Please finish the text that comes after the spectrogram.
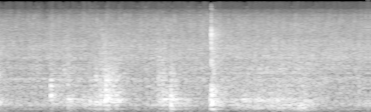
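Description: Meat for haystacks browns in a hot pan, a steady close sizzle with a few scraping stirs and soft clicks of a utensil.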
